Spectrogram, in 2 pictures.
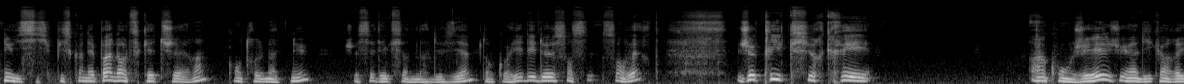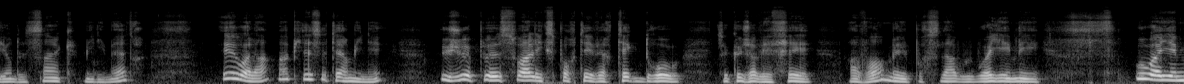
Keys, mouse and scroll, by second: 1.4-6.8 drag, 7.8 click, 11.1 5, 11.8 Return, 13.4-16.1 drag, 14.5 typing, 17.2-18.7 right drag, 20.2 click.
